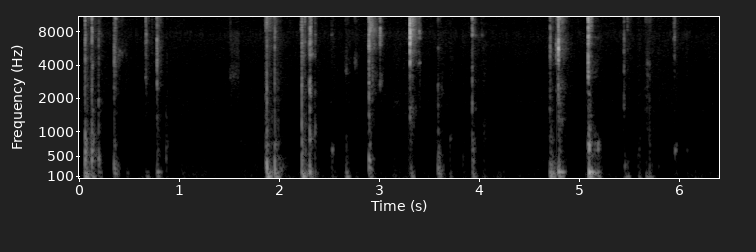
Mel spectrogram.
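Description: Computer keyboard typing, faint: key clicks in short irregular runs, with pauses between them.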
